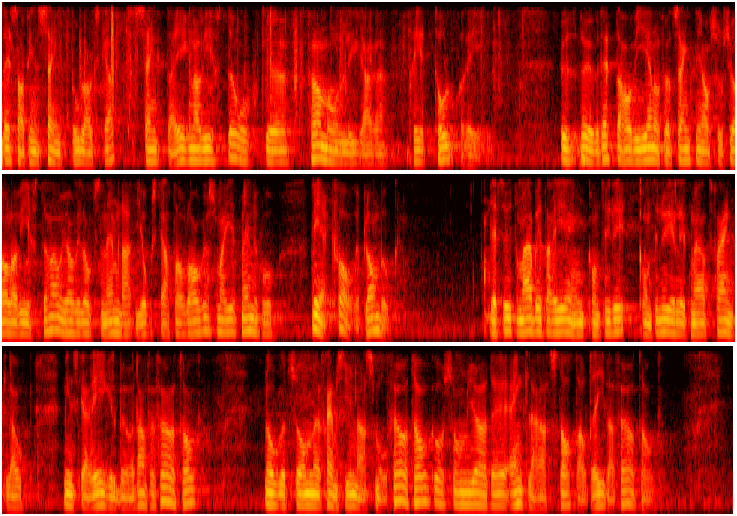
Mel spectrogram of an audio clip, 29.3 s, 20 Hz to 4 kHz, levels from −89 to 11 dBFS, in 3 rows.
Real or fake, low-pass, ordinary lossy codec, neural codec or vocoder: real; 3.6 kHz; Opus, 32 kbps; none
